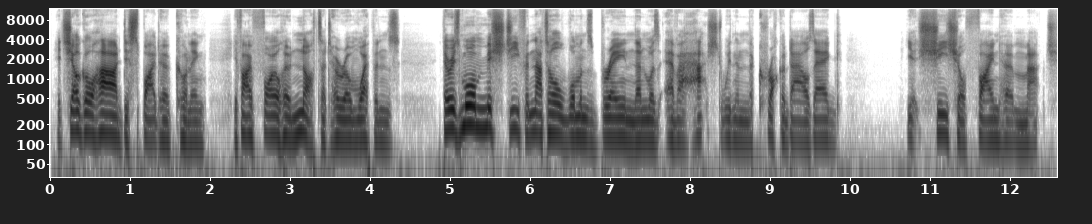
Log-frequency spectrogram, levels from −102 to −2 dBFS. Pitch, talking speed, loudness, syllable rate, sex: 120 Hz, 185 wpm, -21 LUFS, 4.8 syllables/s, male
